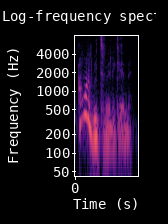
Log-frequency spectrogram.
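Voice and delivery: put-on soft, small kid voice; a little kid quietly pleading; childish wish. Child tells mom softly she wants to be Dominican. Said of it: "I'm like".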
